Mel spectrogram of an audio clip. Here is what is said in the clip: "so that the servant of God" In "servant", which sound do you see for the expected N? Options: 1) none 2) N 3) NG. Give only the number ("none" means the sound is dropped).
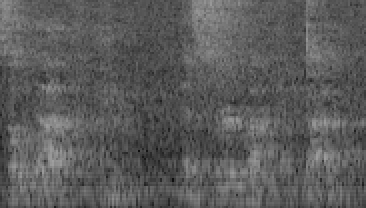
1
